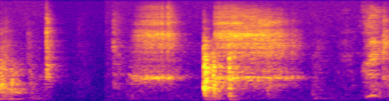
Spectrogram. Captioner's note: knocks; door creaks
